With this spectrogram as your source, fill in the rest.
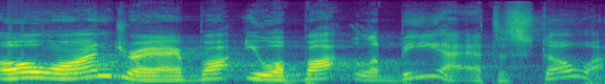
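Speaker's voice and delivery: put-on strong Boston accent, very loud. Retelling what a woman would say when you went down there, in a strong boston accent. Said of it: "such a strong accent, a Boston accent".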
